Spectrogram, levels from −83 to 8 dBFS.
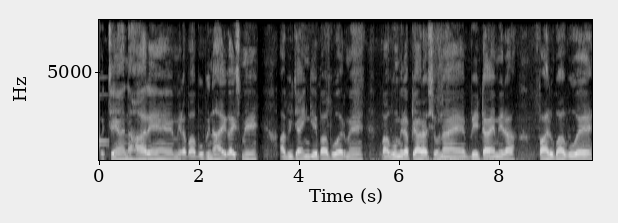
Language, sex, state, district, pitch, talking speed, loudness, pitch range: Hindi, male, Haryana, Jhajjar, 140 Hz, 160 wpm, -15 LUFS, 135-145 Hz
